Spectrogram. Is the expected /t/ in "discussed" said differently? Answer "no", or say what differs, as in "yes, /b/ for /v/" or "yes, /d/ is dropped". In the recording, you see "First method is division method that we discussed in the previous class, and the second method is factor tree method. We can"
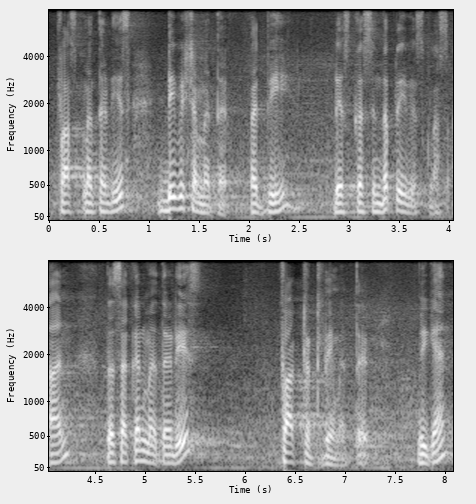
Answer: yes, /t/ is dropped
